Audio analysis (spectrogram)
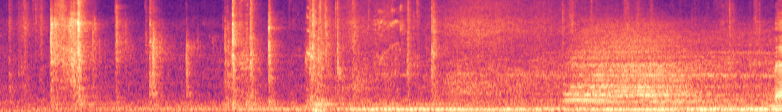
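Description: A video-game train rumbles past, with clattering rail clicks early on and then a sustained heavy rolling roar and a horn-like tone building toward the end, loud and close.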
